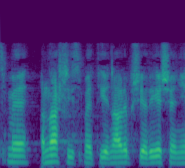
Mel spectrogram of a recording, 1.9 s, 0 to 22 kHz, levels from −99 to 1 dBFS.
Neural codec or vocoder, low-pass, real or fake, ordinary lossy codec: none; none; real; none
